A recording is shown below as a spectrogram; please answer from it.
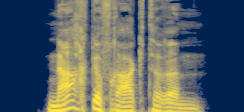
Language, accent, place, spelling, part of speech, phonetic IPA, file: German, Germany, Berlin, nachgefragterem, adjective, [ˈnaːxɡəˌfʁaːktəʁəm], De-nachgefragterem.ogg
- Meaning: strong dative masculine/neuter singular comparative degree of nachgefragt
